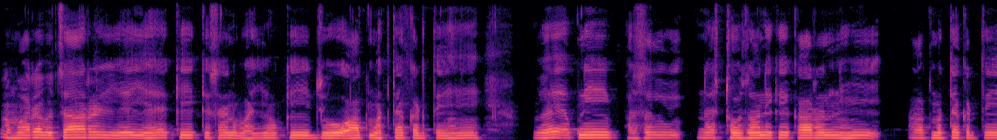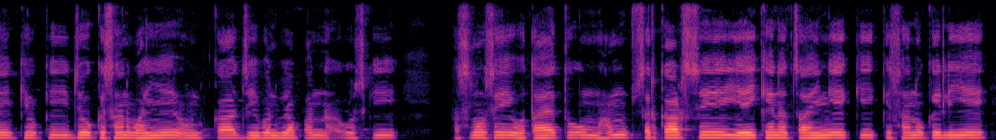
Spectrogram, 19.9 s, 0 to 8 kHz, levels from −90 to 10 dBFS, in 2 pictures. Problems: none marked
